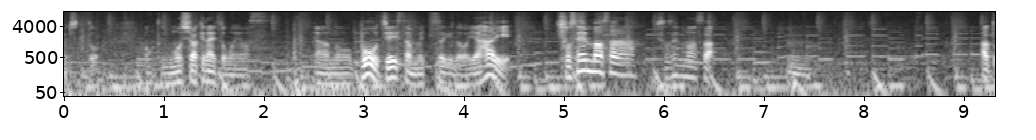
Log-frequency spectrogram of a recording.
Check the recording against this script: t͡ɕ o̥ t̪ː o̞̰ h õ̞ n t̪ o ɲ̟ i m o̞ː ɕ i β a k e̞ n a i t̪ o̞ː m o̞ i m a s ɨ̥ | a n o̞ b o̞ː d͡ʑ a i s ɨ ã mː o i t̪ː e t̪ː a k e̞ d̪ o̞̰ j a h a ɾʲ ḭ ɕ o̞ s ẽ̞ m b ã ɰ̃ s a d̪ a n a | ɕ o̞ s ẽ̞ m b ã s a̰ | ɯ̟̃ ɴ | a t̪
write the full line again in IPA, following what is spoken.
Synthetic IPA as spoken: t͡ɕ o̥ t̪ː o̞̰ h õ̞ n t̪ o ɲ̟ i m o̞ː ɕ i β a k e̞ n a i t̪ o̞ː m o̞ i m a s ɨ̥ | a n o̞ b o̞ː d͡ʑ e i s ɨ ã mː o i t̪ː e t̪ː a k e̞ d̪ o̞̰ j a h a ɾʲ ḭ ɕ o̞ s ẽ̞ m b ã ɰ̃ s a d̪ a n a | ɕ o̞ s ẽ̞ m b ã s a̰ | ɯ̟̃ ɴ | a t̪

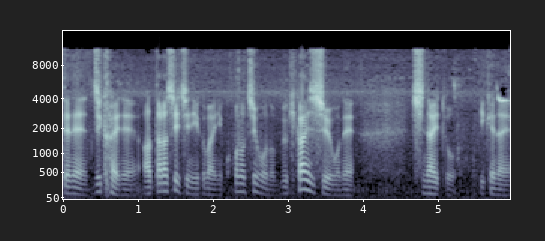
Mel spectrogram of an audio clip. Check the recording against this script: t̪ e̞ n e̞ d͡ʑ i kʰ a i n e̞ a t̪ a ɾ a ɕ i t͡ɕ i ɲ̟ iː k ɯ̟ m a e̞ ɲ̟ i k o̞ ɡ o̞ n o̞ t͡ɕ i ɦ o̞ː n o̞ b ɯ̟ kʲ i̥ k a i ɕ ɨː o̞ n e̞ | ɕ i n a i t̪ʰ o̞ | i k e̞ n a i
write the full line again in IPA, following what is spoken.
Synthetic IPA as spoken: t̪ e̞ n e̞ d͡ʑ i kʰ a i n e̞ a t̪ a ɾ a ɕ iː t͡ɕ i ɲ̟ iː k ɯ̟ m a e̞ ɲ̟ i k o̞ k o̞ n o̞ t͡ɕ i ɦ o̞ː n o̞ b ɯ̟ kʲ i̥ k a i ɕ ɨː o̞ n e̞ | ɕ i n a i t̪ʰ o̞ | i k e̞ n a i

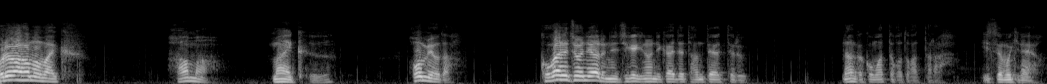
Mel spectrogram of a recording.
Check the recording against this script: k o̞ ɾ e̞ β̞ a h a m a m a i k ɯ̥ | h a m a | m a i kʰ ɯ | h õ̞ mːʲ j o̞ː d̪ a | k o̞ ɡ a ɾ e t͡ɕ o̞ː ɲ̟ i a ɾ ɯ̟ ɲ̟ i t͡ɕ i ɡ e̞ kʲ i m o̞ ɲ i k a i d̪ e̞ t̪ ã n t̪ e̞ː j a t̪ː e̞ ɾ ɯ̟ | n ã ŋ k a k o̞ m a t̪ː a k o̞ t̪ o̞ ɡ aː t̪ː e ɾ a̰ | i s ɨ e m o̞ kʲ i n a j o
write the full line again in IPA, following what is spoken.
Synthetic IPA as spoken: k o̞ ɾ e̞ β̞ a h a m a m a i k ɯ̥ | h a m a | m a i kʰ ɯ | h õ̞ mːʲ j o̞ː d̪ a | k o̞ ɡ a ɾ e t͡ɕ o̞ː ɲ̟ i a ɾ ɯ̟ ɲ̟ i t͡ɕ i ɡ e̞ kʲ i n o̞ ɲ i k a i d̪ e̞ t̪ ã n t̪ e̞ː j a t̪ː e̞ ɾ ɯ̟ | n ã ŋ k a k o̞ m a t̪ː a k o̞ t̪ o̞ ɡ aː t̪ː a ɾ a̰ | i s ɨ e m o̞ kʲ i n a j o

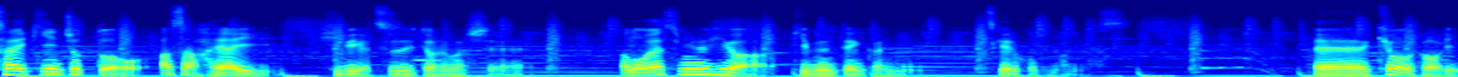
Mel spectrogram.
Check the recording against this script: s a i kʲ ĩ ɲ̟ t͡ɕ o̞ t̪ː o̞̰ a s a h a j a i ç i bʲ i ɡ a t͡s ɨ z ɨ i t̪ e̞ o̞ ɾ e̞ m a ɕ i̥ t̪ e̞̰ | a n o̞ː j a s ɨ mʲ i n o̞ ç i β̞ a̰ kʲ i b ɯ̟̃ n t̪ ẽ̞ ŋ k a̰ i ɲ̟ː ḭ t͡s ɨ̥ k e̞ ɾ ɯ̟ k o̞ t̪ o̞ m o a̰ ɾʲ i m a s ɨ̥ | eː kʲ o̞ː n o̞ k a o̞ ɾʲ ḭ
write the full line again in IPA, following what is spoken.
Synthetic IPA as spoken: s a i kʲ ĩ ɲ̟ t͡ɕ o̞ t̪ː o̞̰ a s a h a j a i ç i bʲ i ɡ a t͡s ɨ z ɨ i t̪ e̞ o̞ ɾ e̞ m a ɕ i̥ t̪ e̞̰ | a n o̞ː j a s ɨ mʲ i n o̞ ç i β̞ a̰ kʲ i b ɯ̟̃ n t̪ ẽ̞ ŋ k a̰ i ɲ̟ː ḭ t͡s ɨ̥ k e̞ ɾ ɯ̟ k o̞ t̪ o̞ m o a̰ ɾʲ i m a s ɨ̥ | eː kʲ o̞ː n o̞ k a o̞ ɾʲ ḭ

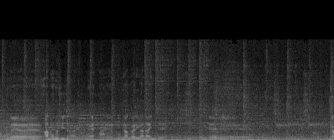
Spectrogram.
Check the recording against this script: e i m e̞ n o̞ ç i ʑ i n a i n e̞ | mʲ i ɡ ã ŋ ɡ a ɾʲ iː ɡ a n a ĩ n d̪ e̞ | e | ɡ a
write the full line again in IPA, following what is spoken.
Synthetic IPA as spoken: e a m e̞ n o̞ ç i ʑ a n a i n e̞ | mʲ i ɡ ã ŋ ɡ a ɾʲ i ɡ a n a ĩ n d̪ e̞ | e | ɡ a

